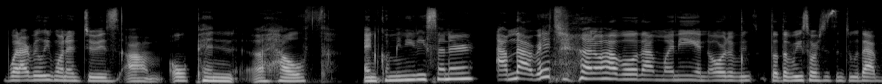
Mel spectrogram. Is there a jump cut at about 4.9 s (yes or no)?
yes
